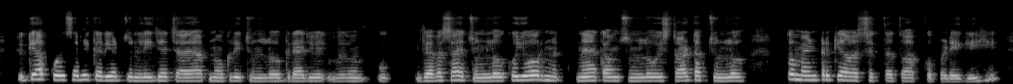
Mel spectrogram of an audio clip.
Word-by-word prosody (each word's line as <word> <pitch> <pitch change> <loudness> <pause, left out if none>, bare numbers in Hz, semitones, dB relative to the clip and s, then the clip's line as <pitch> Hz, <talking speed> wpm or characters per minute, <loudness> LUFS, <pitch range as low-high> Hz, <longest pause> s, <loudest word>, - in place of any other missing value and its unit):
क्योंकि 235 - +1
आप 235 0 +4
कोई 210 -1 +6
सा 210 - +3
भी 220 - +3
करियर 190 -1 +4
चुन 175 - 0
लीजिए 170 +2 +2
चाहे 165 -2 -1
आप 165 0 -2
नौकरी 165 +1 -1
चुन 155 - -4
लो 155 +1 0
ग्रेजुए 155 0 -1
व, 155 0 -5 0.2
अ, 155 - -3 0.4
व्यवसाय 185 +4 +2
चुन 160 -2 -2
लो 170 0 +3
कोई 195 +1 +3
और 205 +1 +6
न 180 -3 -2 0.2
नया 175 +1 +3
काम 175 -1 +1
चुन 160 0 -3
लो 170 0 +2
स्टार्टअप 180 +3 -1
चुन 160 -3 -1
लो 170 0 +2 0.5
तो 235 - +5
मेंटर 205 -1 +2
की 205 0 0
आवश्यकता 175 -4 -1
तो - - -3
आपको 150 0 -5
पड़ेगी 140 +1 -2
ही। 210 - -8
170 Hz, 220 wpm, -24 LUFS, 160-195 Hz, 0.5 s, कोई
